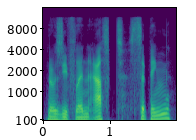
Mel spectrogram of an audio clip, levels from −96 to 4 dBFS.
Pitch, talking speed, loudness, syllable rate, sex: 105 Hz, 120 wpm, -24 LUFS, 3.9 syllables/s, male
